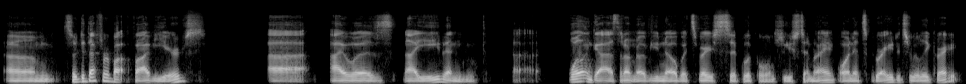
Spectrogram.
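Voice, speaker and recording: Deep-voiced man in his thirties, easygoing interview guest, chatty with fillers, close and dry. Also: moderate pace, no echo. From Vietnam. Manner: relaxed, conversational, frequent fillers and rhetorical "right?". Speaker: guest, real estate agent. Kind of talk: casual interview storytelling.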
